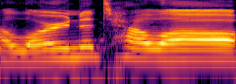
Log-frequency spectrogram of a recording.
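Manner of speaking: loud, grudging, reluctant tone. Imitating someone greeting a dog she barely tolerates: imitating G's reluctant greeting voice. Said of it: "she's just got this voice where she's like".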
